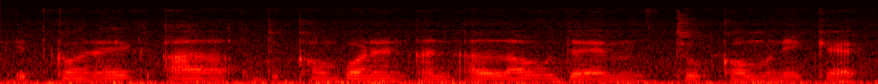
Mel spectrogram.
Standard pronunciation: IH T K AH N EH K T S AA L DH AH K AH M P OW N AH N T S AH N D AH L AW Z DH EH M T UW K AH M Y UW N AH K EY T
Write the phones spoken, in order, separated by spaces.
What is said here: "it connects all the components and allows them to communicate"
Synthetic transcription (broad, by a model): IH T K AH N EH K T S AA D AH K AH M P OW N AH N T AH N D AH L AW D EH M T UW K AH M Y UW N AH K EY T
